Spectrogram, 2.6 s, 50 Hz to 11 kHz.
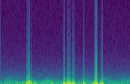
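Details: Home AngelSounds fetal Doppler at 28 weeks of pregnancy: hiss with irregular loud thumps and swishes from fetal kicks around a faint fetal heartbeat; fetal heartbeat and movement.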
